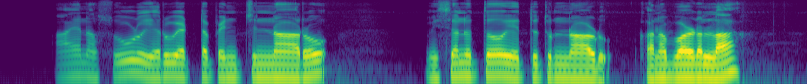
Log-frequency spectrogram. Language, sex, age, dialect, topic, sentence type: Telugu, male, 25-30, Southern, agriculture, statement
